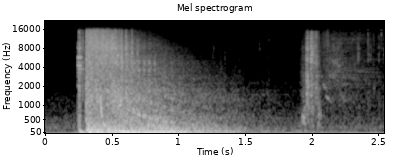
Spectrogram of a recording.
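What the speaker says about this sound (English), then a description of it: "The new blood pack pistol. It's got some oomph to it." A blood pack pistol fires a single heavy shot in the video game Mass Effect 3, a loud close burst that tails off over about a second, followed by a fainter second impact.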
